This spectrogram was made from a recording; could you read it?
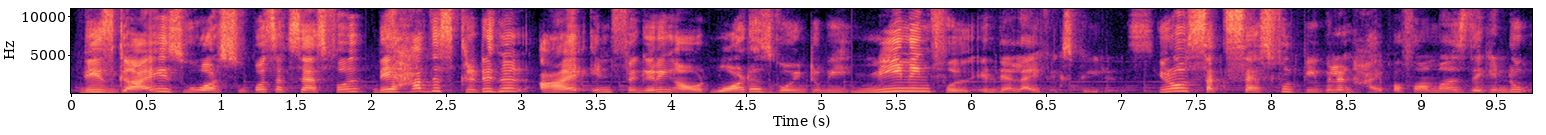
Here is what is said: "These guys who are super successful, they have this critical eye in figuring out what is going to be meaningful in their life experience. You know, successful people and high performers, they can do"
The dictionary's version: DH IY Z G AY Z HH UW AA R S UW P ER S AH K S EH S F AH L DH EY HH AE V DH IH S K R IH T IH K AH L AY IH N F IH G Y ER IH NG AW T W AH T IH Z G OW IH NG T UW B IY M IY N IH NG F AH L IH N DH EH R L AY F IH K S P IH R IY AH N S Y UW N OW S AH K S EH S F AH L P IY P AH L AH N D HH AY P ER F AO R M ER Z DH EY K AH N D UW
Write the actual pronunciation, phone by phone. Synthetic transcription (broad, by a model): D IY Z G AY Z HH UW AA R S UW P ER S AH K S EH S F AH L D EY HH AE V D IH S K R IH T IH K AH L AY IH N F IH G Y ER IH NG AW T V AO T IH Z G OW IH NG T UW B IY M IY N IH NG F AH L IH N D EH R L AY F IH K S P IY R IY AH N S Y UW N OW S AH K S EH S F AH L P IY P AH L AH N D HH AY P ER F AO R M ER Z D EY K AH N D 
